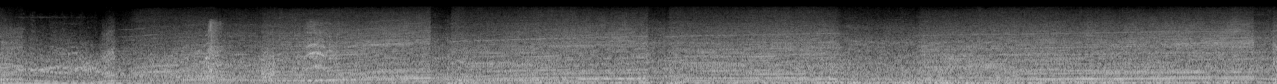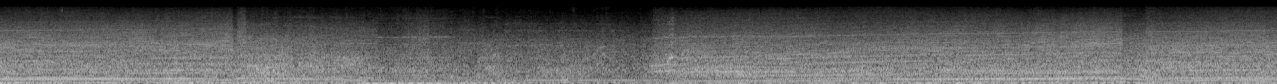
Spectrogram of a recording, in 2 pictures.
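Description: Racing car engine in Project Cars played in VR, roaring loudly and steadily throughout, its pitch climbing and dropping through repeated gear changes as the car drives on.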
